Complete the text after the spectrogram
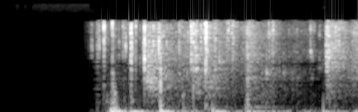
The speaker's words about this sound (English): Okay, shuffle the cards.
